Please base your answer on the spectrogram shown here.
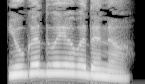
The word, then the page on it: ಯುಗದ್ವಯವದನ: kannada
